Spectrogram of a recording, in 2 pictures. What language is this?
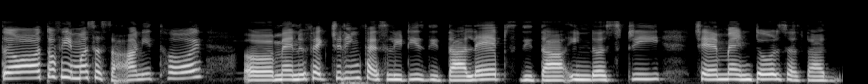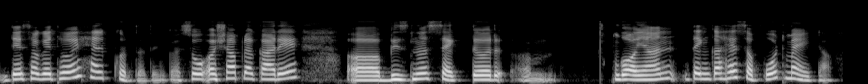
Konkani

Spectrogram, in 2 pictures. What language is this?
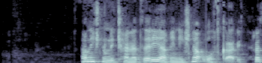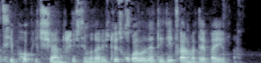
Georgian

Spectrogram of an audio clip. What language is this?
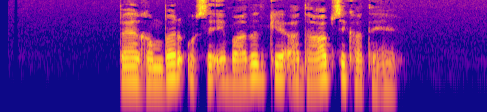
Urdu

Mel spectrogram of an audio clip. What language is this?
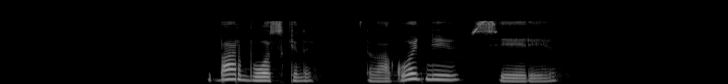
Russian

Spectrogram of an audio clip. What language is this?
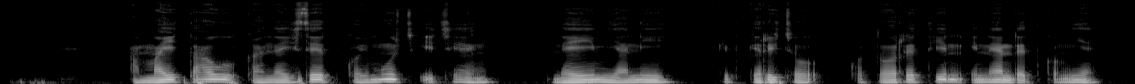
Kalenjin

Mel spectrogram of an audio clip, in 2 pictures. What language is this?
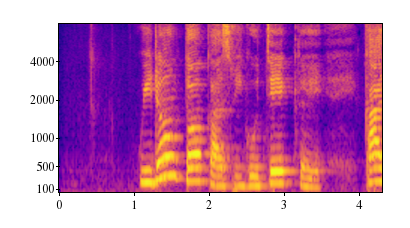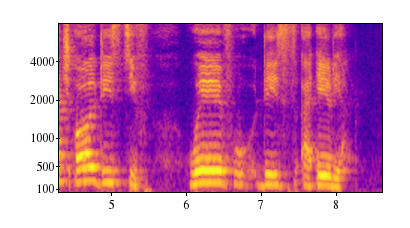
Nigerian Pidgin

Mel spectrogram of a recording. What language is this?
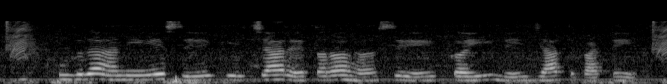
Bhojpuri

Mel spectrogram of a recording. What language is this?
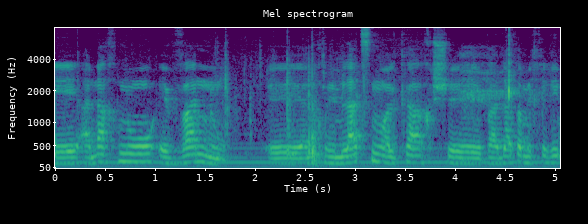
Hebrew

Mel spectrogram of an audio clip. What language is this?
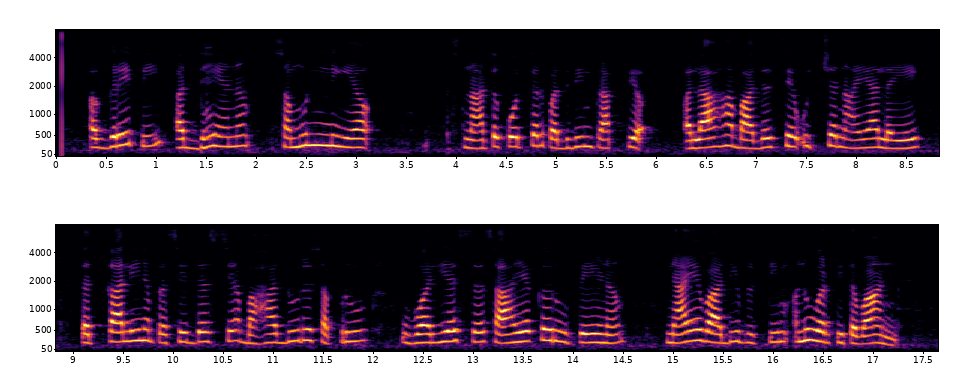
Sanskrit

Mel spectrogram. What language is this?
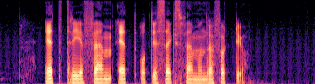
Swedish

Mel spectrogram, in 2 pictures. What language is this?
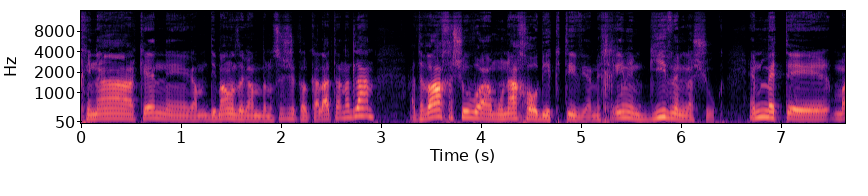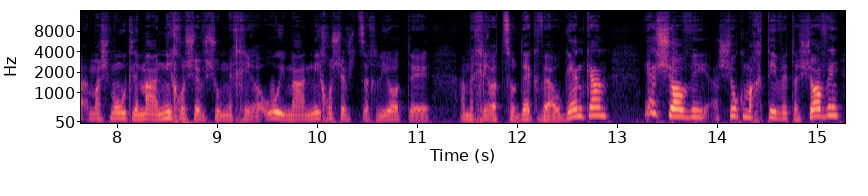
Hebrew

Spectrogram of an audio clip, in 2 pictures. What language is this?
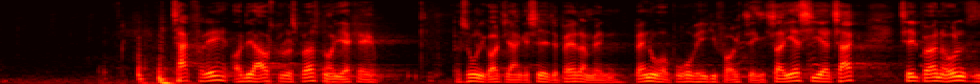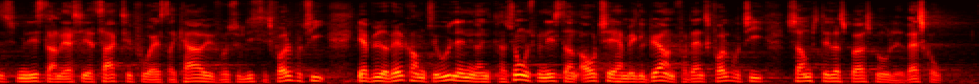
Danish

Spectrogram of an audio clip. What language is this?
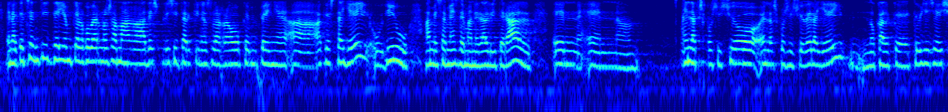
Catalan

